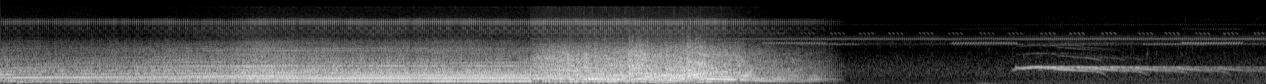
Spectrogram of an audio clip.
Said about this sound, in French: va arrêter sa voiture devant l'entrée.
